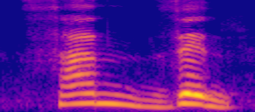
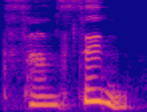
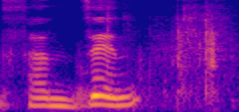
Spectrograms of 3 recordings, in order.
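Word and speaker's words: さんぜん: sen ni sin but sansen this was the irregular one sun zen not sunsen okay so only this one sun zen and yonsen gosen roxanne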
